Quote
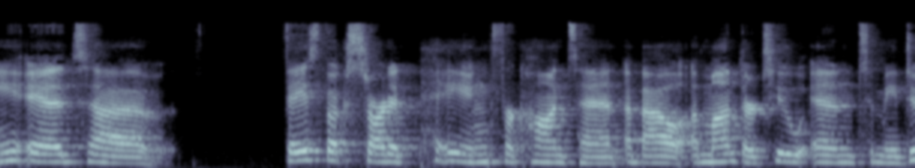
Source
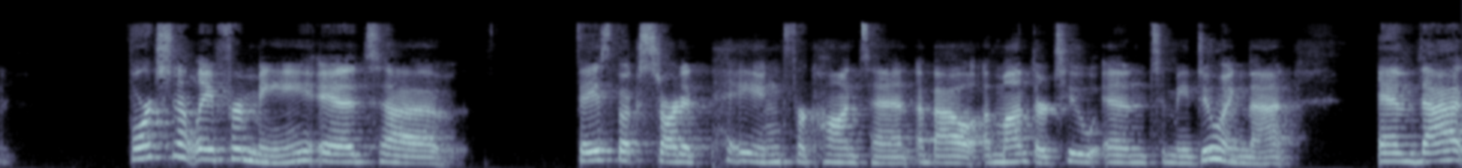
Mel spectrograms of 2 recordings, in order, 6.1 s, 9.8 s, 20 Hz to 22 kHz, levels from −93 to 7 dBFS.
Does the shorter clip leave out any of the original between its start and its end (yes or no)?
no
